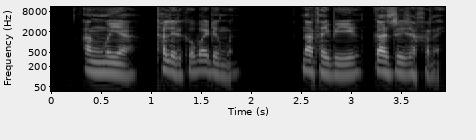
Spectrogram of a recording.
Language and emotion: Bodo, sad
